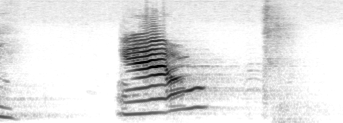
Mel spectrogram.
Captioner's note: meow!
